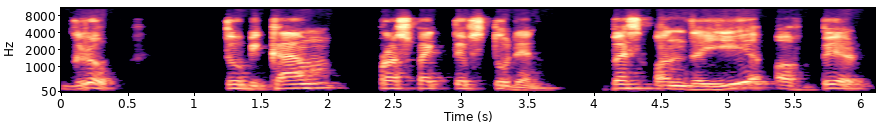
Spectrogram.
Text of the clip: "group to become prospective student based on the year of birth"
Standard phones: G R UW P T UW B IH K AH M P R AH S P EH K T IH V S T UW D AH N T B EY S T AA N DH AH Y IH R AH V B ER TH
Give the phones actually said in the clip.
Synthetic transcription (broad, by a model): G R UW P T UW B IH K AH M P R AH S P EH K T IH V S T UW D AH N T B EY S AA N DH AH Y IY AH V B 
